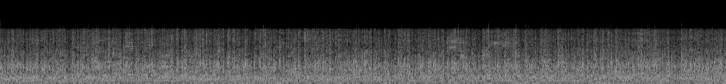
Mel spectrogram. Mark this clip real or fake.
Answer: real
